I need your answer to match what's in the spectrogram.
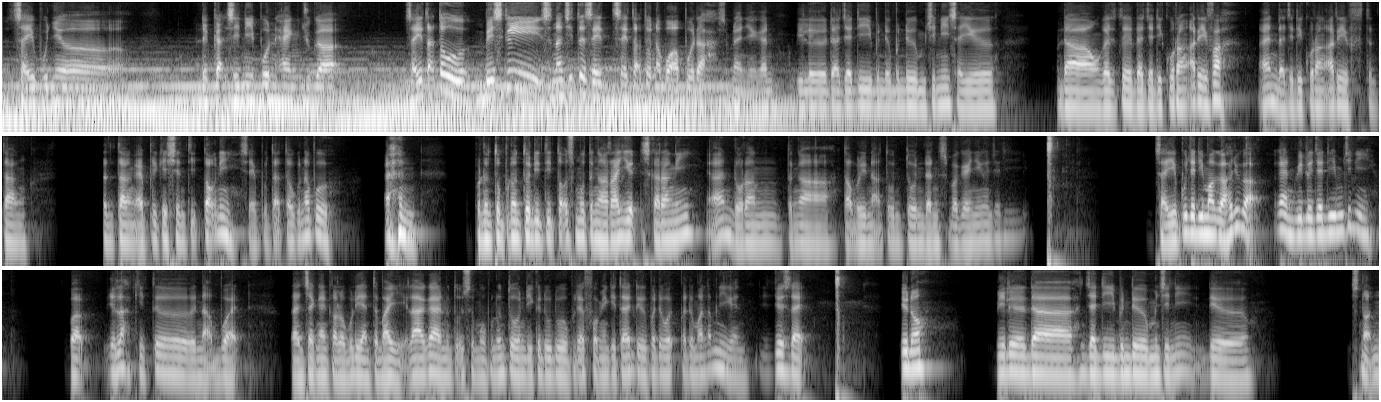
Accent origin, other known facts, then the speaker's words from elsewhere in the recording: Malacca, Malaysia; keesokannya Sabtu kita orang pulang ke kampung saya dekat Melaka bersama-sama.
